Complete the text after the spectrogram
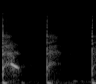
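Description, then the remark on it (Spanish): A voice imitates water dripping from a leak with three short, sharp syllables spaced evenly about half a second apart, fairly loud, with nothing else around them. “Más tarde, marica, vuelve y escucha la gotera.”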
